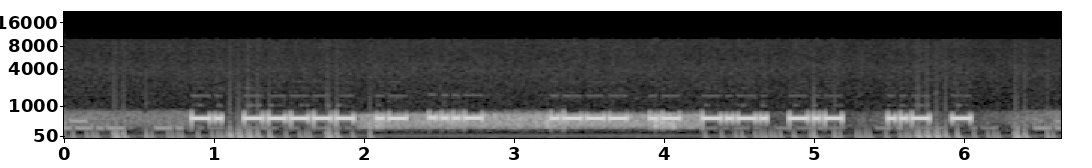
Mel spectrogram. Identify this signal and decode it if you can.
Morse code, heard as a keyed tone, about 30 wpm, 530 Hz. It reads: N0AV JACK UT
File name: contests / naqp-cw-k5tr-op-k5pi- -2000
